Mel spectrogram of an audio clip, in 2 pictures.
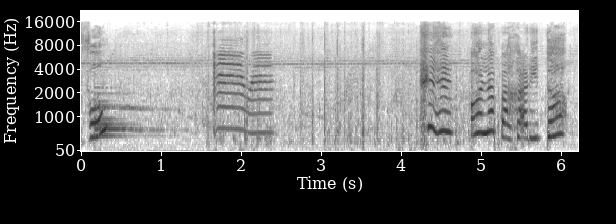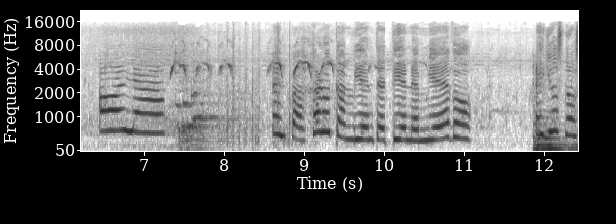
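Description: Animated characters' wordless vocal sounds: several short bouts of pitched, sliding voice-like calls with pauses between them.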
